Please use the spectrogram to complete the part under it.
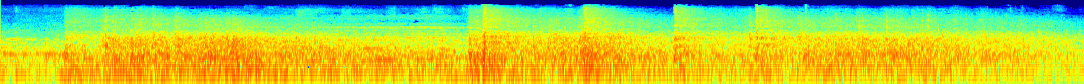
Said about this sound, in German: Auf den Friedhofsmauern sind blutjunge Milizionäre in Stellung gegangen. In rhythmischem Wechsel feuert der Nachwuchs Gewehrsalven in den Himmel über Beirut. Ein Requiem für Panzerfaust und Kalaschnikow.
